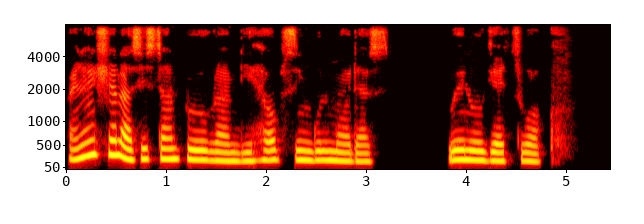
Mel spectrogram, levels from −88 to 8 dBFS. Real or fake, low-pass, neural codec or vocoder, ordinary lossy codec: real; none; none; none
